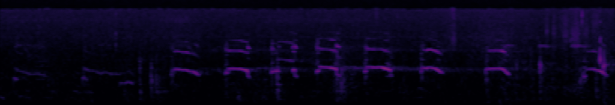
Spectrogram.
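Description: Distant birds calling across the lake: a run of short, honk-like calls, each sliding down in pitch, about two a second. They grow louder from about two seconds in.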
